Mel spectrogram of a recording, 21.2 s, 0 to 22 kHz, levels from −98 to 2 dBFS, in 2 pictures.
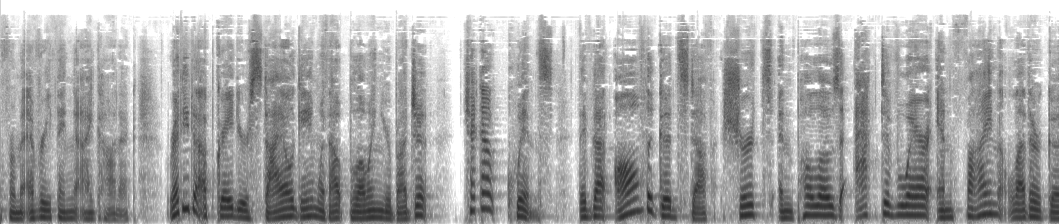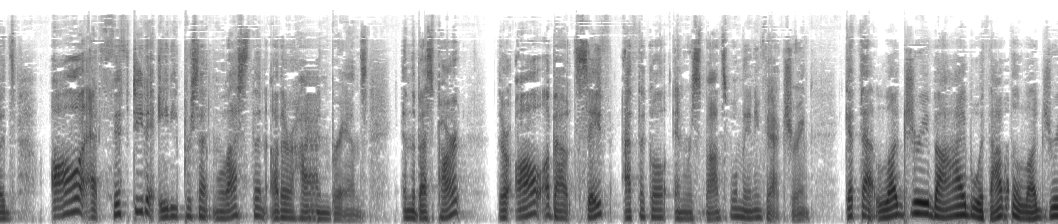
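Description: AAC frame loss with concealment at 13.66 to 13.77 s: about 85 ms of the speech is missing, a gap that fits two lost AAC frames. The decoder bridges it by reusing the last good spectrum with altered phase, so the patch comes out smeared and noisy rather than silent.

De-emphasis applied wrongly from 19.27 s to the end: a treble cut meant to undo pre-emphasis lands on audio that never had any, or is applied twice. The response slopes smoothly downward, reaching about 11 dB below the 1 kHz level at 10 kHz, which leaves the speech dull and muffled.

Within that muffled stretch, a second AAC frame loss with concealment occurs at 20.62 to 20.67 s. This shorter, roughly 43 ms gap fits a single lost frame and is filled the same way, as a brief phasey smear.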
